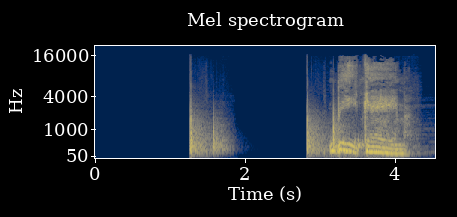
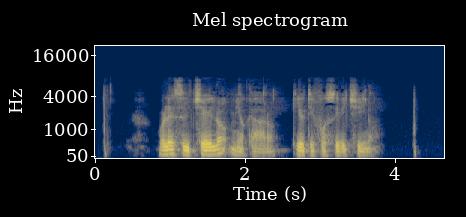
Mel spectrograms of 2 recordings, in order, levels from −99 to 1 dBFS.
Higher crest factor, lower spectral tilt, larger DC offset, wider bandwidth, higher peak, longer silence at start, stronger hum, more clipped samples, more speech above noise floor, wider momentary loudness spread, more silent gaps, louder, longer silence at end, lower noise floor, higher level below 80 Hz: first, 24 dB vs 18 dB; second, -5 dB/octave vs -6.5 dB/octave; neither; first, 16.5 kHz vs 7.6 kHz; about the same, 0 dBFS vs -2 dBFS; first, 1.25 s vs 0.1 s; neither; neither; first, over 71 dB vs 38 dB; about the same, 15 LU vs 15 LU; first, 2.22-2.30 s, 2.36-2.40 s, 2.59-2.70 s, 2.77-2.82 s vs none; about the same, -21 LUFS vs -20 LUFS; about the same, 0.3 s vs 0.4 s; first, under -90 dBFS vs -57 dBFS; second, -62 dBFS vs -48 dBFS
